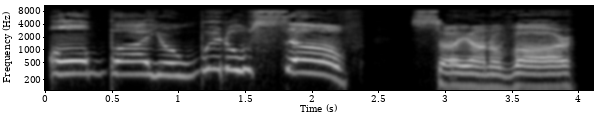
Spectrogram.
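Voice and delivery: oily condescension. Acted. Richter mocking his friend with slow oily condescension. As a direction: drip fake support over every word. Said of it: "the oiliest supportive condescension".

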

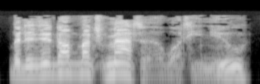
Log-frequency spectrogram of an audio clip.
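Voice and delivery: ordinary delivery, nothing marked

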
